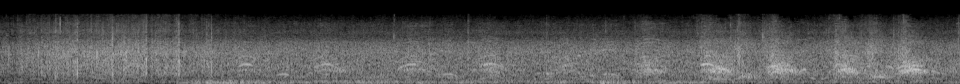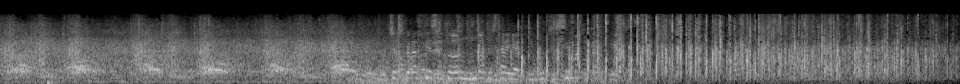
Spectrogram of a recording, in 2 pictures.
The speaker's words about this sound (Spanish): Al final, un grito unió a todos los asistentes como una sola persona. No timpo en catalán. En castellano quiere decir no tengo miedo. No tengo miedo.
